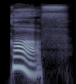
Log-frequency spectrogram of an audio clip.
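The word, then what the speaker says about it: قاف: Today we're moving on to the next letter, QAF. We'll look at how it sounds, how to pronounce it correctly, and go over a few easy examples to help you remember it.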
